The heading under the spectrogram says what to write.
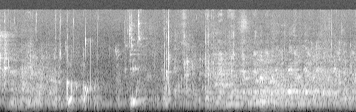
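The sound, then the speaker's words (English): Someone takes a few quiet sips of water during a break in speaking, with soft wet gulps and small mouth clicks spread over several seconds, and nobody speaking. “Water break real quick.”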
